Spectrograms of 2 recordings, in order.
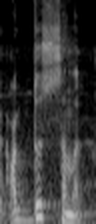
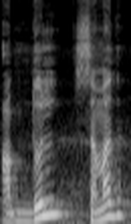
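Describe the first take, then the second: First: The L merges into a doubled S sound. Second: The article keeps its L sound before Samad. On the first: The speaker calls it right. "बल्कि अब्दुस Samad" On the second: The speaker calls it wrong. "अब्दुल समद नहीं पढ़ेंगे"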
